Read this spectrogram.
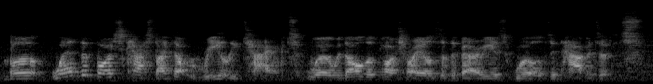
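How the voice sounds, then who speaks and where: A man's voice: fairly low pitch, animated, measured pace, sharp tone. A man narrating a scripted critical game review in a sarcastic, opinionated way. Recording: echoey room, distant mic, faint noise.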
